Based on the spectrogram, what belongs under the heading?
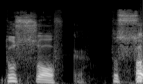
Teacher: ударение на второй слог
